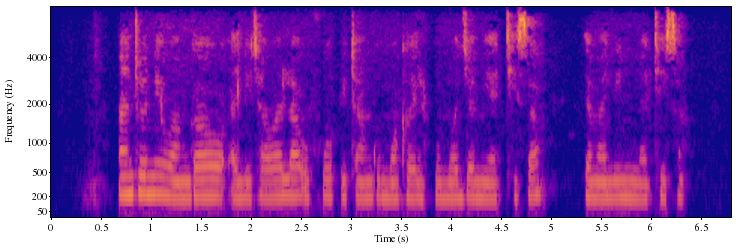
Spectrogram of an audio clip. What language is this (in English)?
Swahili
